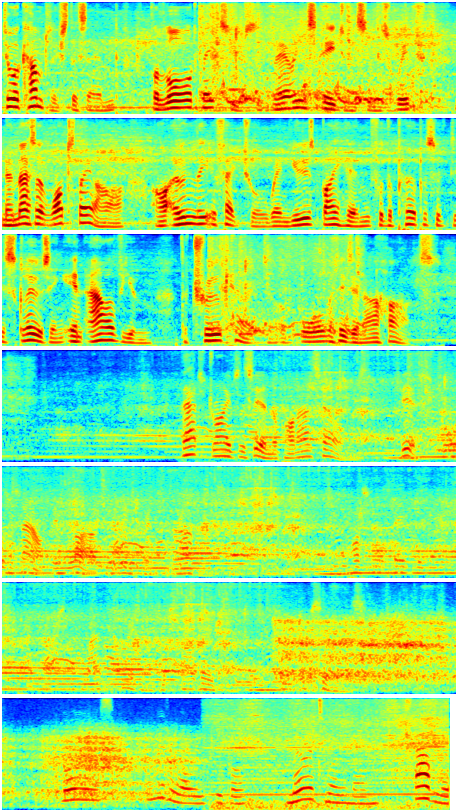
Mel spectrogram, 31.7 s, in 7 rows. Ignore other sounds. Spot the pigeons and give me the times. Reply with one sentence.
The pigeons can be heard from 1.9 to 4.5 s, from 11.2 to 12.8 s, from 17.6 to 20.0 s and from 24.8 to 27.2 s.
